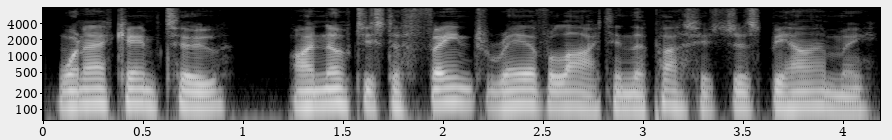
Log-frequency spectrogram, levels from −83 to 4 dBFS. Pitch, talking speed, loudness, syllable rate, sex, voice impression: 105 Hz, 245 wpm, -19 LUFS, 5.9 syllables/s, male, very masculine, very adult-like, slightly old, very thick, very thin, slightly relaxed, powerful, slightly dark, slightly soft, clear, very fluent, slightly raspy, very cool, very intellectual, sincere, calm, very mature, very friendly, very reassuring, very unique, elegant, very wild, sweet, slightly lively, kind, modest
